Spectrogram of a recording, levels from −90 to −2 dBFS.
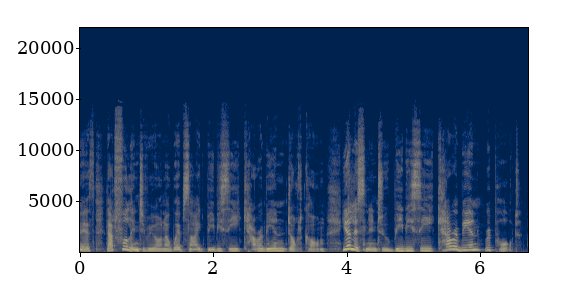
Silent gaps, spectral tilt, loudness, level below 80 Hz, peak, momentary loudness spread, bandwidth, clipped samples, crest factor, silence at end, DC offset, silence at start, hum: none; -4.5 dB/octave; -33 LUFS; -68 dBFS; -14 dBFS; 10 LU; 14.5 kHz; under 0.1%; 18 dB; 0.15 s; under 0.1%; 0 s; none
